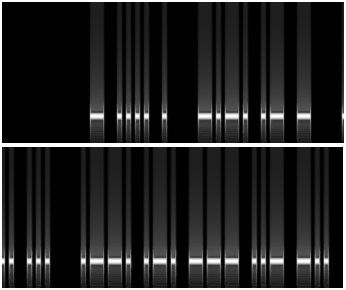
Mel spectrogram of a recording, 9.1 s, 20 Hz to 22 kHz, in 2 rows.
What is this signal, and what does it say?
Morse code, heard as a keyed tone, about 21 wpm, 700 Hz. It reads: THE CAT IS PROUD
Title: Sentences with 2-Word Phrases - 20wpm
